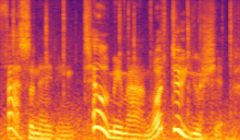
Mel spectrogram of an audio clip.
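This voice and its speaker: A man's voice: mid-range voice, wildly swooping pitch, moderate pace. A man playing a pompous, rude old banker who blusters and condescends in an amateur radio play. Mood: self-important. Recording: faintly noisy home recording.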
